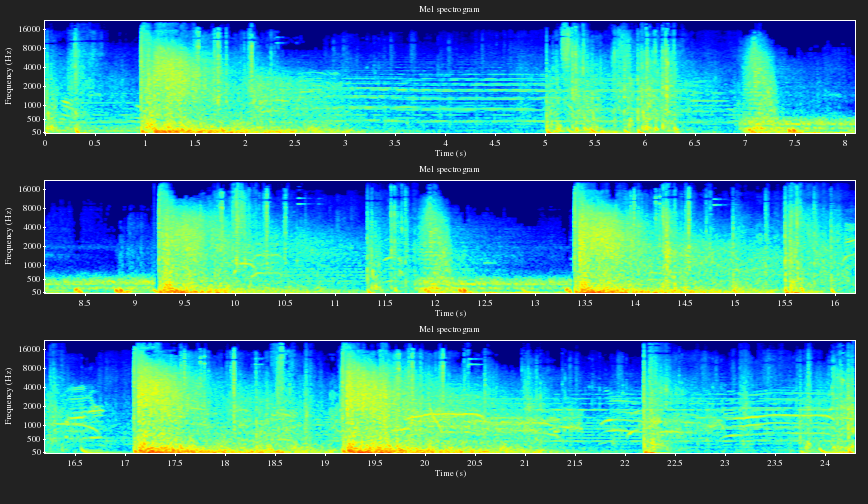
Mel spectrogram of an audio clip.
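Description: Gatling gun fire in Red Dead Redemption, coming in loud, dense bursts broken by short pauses, with heavy booming impacts and a low throbbing hum underneath.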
